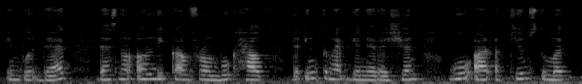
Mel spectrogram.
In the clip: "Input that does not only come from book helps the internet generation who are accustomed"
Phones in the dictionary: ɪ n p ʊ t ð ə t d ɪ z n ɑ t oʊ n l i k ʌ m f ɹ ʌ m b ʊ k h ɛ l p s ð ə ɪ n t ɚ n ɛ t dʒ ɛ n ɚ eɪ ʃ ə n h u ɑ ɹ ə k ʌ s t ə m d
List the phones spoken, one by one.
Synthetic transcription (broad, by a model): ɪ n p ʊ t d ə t d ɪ s n ɑ t oʊ n l i k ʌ m f ɹ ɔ m b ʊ k h ɛ l p s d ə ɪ n t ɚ n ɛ t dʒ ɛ n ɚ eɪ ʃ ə n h u ɑ ɹ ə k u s t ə m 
